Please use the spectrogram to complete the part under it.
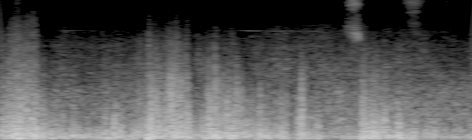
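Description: Strong wind blasts straight into the microphone in loud, uneven buffeting gusts, with a person's voice faintly audible beneath the rumble.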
